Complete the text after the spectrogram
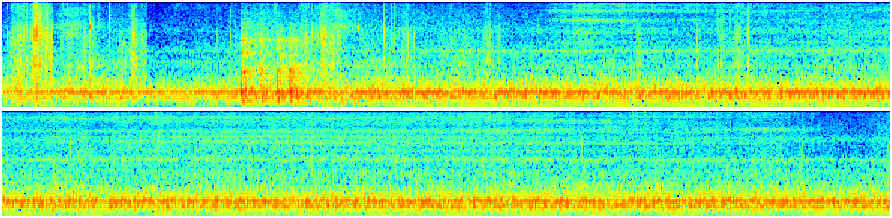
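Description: Wet hands rub and squelch against spinning clay.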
